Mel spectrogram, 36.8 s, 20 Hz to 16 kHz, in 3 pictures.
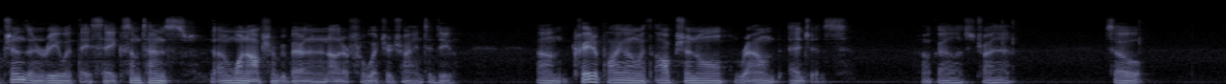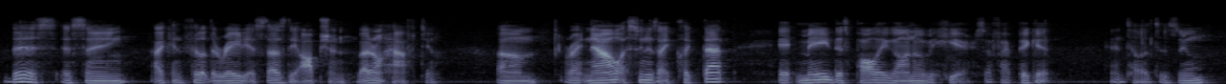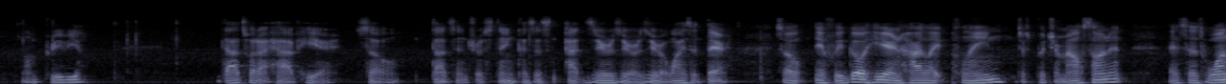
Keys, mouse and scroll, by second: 10.1 click, 26.3 right click.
